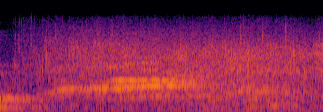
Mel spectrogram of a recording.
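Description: Steady applause from a large audience at an Islamic religious gathering, a dense continuous clapping that swells slightly midway and holds without voices.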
